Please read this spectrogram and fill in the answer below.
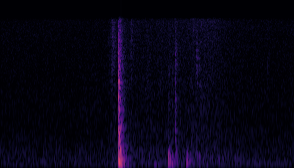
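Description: One sharp click a little under two seconds in, followed by two softer clicks about a second later: a hand on the top of a clear acrylic-cased Raspberry Pi alarm clock, reaching for its controls to set the alarm.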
